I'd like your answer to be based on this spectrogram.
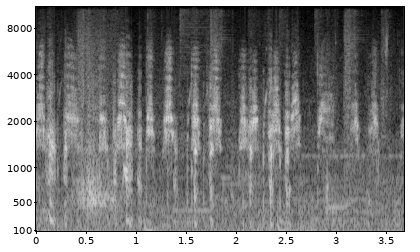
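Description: A flock of ducks quacks repeatedly and rapidly, overlapping calls close by with no pauses.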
